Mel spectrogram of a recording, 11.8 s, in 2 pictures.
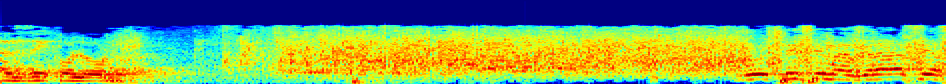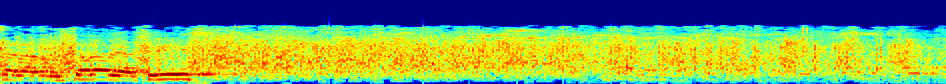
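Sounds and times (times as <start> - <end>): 
speech: 0.0 - 1.0, 4.6 - 7.4
audience applause: 1.2 - 11.8.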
